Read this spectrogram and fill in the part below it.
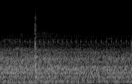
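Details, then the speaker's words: Spin dryer of a Condura 8.5 kg twin-tub washing machine, after repair of a spin dryer that would not run: steady, even whir with one brief click near the start, no knocking or scraping; running normally. "Ayan, may ikot na. Tapos saka ko to hahawakan at papakita ko sa inyo kung gumagana na ba."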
